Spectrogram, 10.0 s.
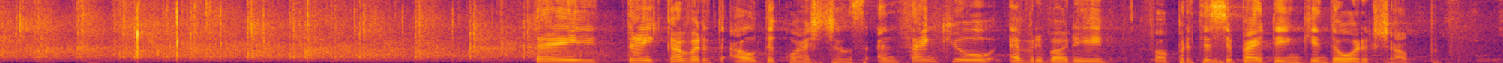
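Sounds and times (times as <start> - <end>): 
audience applause for panelists: 0.0 - 3.6
speech: 3.6 - 9.8.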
